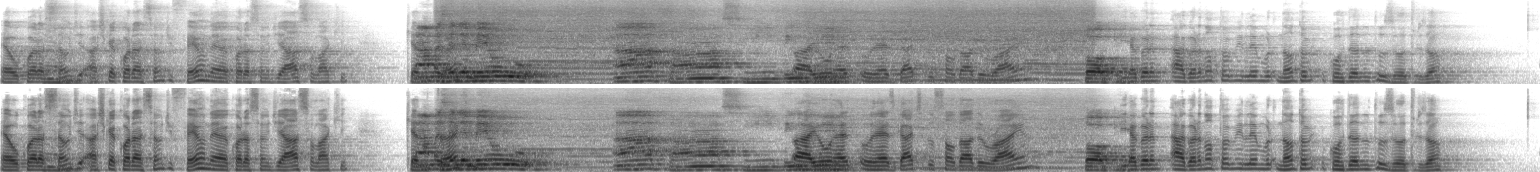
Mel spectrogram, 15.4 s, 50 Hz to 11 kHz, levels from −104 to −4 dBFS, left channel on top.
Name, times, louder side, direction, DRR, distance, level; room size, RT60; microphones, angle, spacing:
voice 1, 0.0-3.3 4.1-4.8 7.9-10.4 11.2-14.4, right 7 dB, 45° right, 17 dB, 0.3 m, -29 dB
voice 2, 4.1-5.4 6.1-8.4 10.8-11.3, equal, 5° right, 1 dB, 1.4 m, -25 dB
sound 1, 4.3-11.0, left 5 dB, 75° left, 0.8 m, -40 dB
20.0 x 9.4 x 3.1 m, 1.3 s
head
